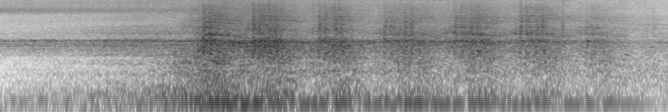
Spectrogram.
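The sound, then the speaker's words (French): A train rumbles past in a train station, its wheels clacking over the rail joints in a steady rhythm, swelling loud after a couple of seconds and then easing off slightly, with a constant hum beneath. “J'entre à la gare.”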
